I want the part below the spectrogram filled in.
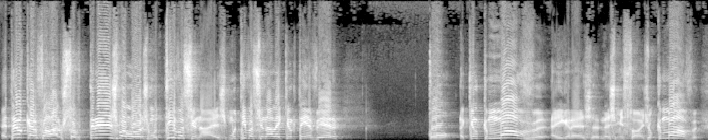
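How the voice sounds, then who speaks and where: A middle-aged man from Angola with a European Portuguese accent, preaching a sermon as a guest pastor. He speaks slowly and deliberately, repeats key phrases, and builds to emphatic peaks. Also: extremely high pitch, very animated, bright, forceful tone. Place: church hall.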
